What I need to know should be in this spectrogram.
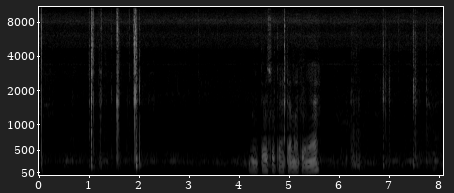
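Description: Fingers tap and scrape against dry hive material.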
